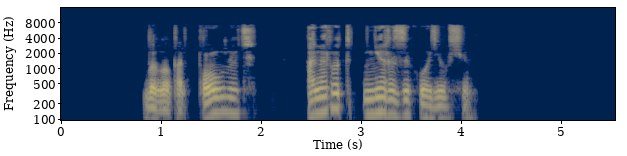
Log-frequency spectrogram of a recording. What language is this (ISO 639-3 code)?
bel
